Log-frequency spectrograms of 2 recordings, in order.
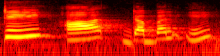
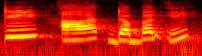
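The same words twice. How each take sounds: First: T R E E, letters slow and apart; slow spelling. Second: T R E E, slow letters again; slow spelling repeated. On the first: Teacher spelling for class, slow letters. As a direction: spell T R E E slowly one by one. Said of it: "Listen carefully". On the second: Teacher repeating spelling, slow letters. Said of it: "Again, once again". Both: Shown as a demonstration.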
